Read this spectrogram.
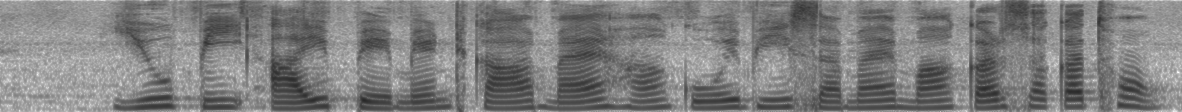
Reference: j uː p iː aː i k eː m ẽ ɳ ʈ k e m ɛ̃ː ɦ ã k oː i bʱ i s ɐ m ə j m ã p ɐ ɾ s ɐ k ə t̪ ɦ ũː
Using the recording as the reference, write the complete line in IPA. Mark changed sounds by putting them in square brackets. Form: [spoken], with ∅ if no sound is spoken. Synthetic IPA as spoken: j uː p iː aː i [p] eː m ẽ ɳ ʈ k [a] m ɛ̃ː ɦ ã k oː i bʱ i s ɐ m ə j m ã [k] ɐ ɾ s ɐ k ə t̪ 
